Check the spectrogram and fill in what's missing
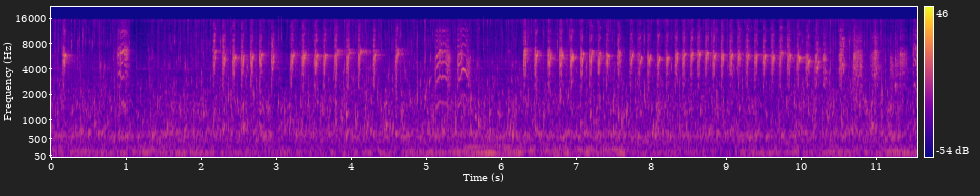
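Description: A Brown-throated Sunbird gives a long run of high, sharp chips, about four or five a second, over the steady rush of flowing water.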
